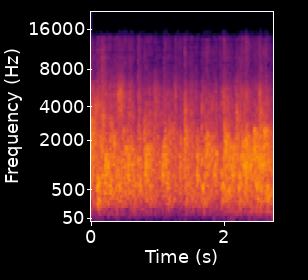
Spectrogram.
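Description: Church congregation at a water baptism service applauding, dense continuous clapping from many hands, loud and close throughout a short burst with no voices over it.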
